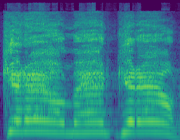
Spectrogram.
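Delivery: very high, loud, excited hollering. Retelling how a man hollered a warning during gunfire: imitating someone hollering. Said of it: "he hollers at me".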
